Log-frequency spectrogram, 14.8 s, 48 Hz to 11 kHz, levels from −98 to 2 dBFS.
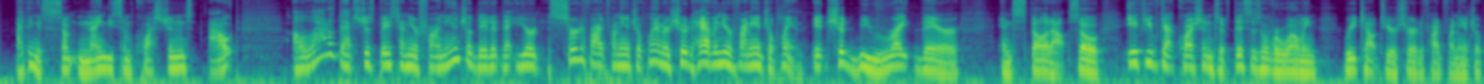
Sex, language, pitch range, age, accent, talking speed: male, English, 105-135 Hz, 30-49, American, 215 wpm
